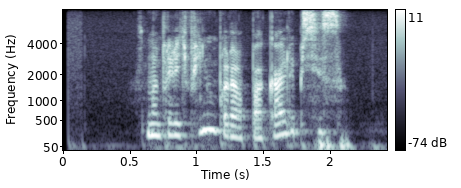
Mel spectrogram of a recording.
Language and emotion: Russian, positive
